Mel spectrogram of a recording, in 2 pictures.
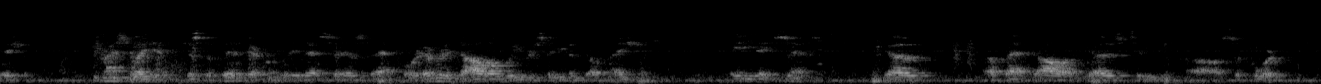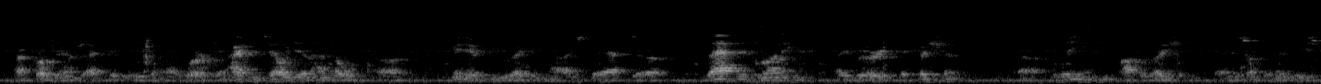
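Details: Adult man with self-reported spasmodic dysphonia, speaking as president of a spasmodic dysphonia patient association at its educational conference; real condition, spasmodic dysphonia.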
